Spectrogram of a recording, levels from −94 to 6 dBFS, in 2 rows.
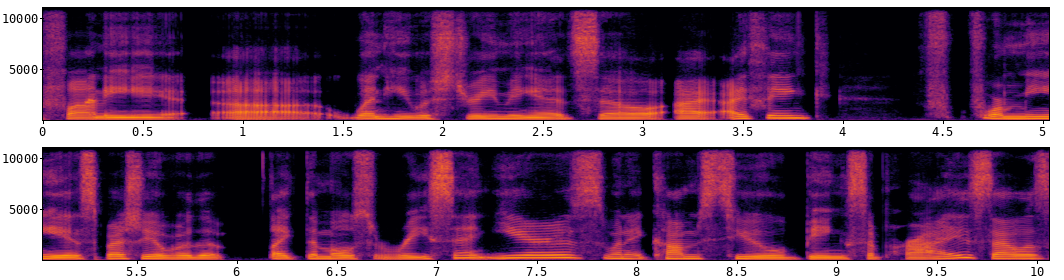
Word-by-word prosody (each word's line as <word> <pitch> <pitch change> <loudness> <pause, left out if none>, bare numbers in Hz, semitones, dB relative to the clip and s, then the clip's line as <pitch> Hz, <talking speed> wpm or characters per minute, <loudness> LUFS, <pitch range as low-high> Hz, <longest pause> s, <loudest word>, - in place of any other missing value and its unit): funny, 155 -3 +1 0.2
uh, - - -3
when 170 0 -2
he 170 -1 0
was 160 -1 -2
streaming 170 -1 0
it, 155 0 0
so 160 -1 0
I 165 - 0
I 195 - +1
think 235 +1 0 0.5
f - - -14
for 190 - 0
me, 175 -1 +4
especially 185 +3 +1
over 160 -1 +2
the 160 -2 0 0.2
like, 165 -1 0
the 180 - +1
most 165 -1 0
recent 245 +11 0
years 260 0 +3
when 200 -2 0
it 180 - -5
comes 185 -1 0
to 165 -5 +1
being 165 -1 +2
surprised, 165 - -2
I 185 - +3
was 180 0 +1
170 Hz, 180 wpm, -21 LUFS, 160-195 Hz, 0.5 s, me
